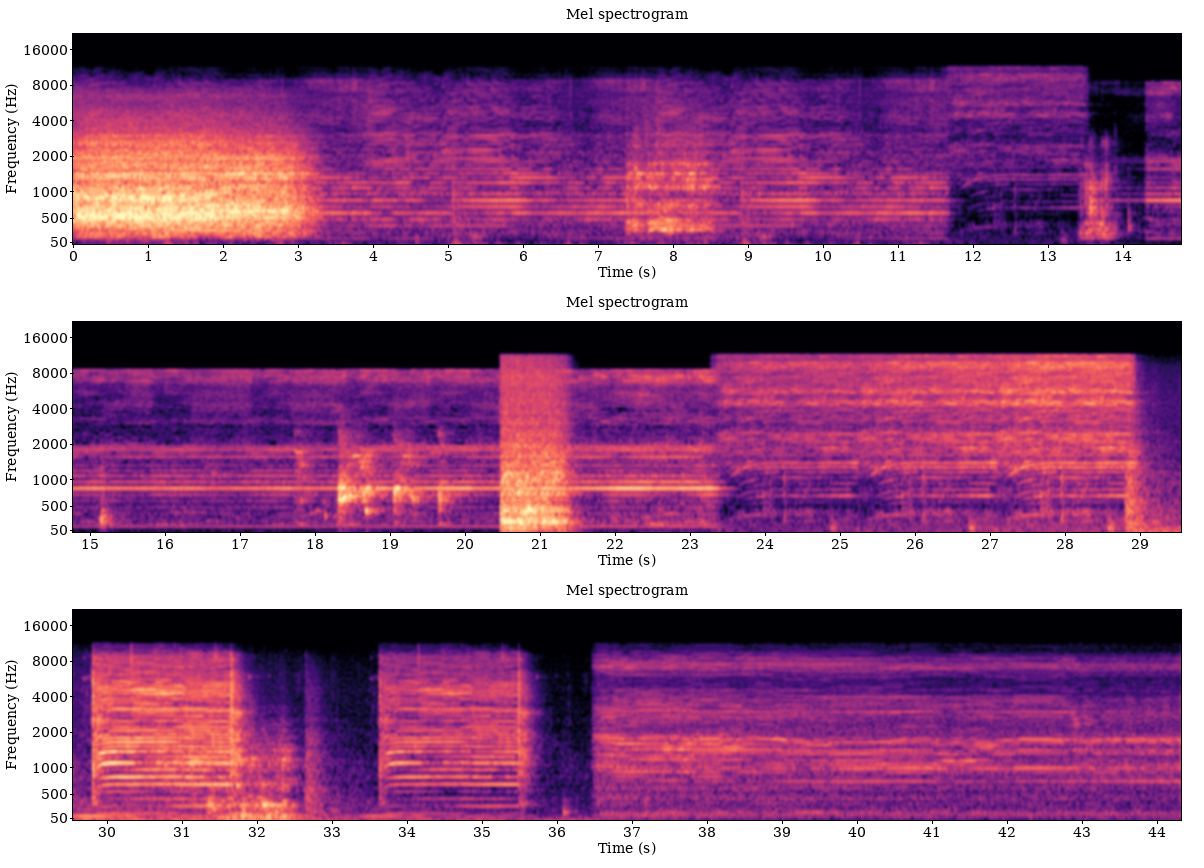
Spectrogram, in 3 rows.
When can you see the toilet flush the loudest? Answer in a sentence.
The loudest moment of the toilet flush is at 21 seconds.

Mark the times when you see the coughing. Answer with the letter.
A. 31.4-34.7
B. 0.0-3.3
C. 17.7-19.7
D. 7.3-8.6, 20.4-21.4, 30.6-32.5
C.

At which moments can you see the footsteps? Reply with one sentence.
You can't hear the footsteps here.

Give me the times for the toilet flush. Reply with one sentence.
The toilet flush can be heard from 7.3 to 8.6 s, from 20.4 to 21.4 s and from 30.6 to 32.5 s.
